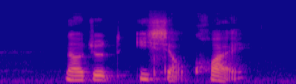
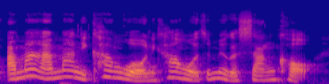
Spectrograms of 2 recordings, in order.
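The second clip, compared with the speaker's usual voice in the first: put-on excited child calling; 5 semitones higher, 6 dB louder than usual. Son calling out to grandma.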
